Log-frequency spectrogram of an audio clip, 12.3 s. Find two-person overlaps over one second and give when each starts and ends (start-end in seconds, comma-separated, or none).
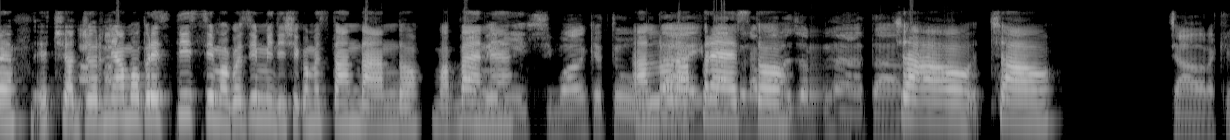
6.3-8.0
